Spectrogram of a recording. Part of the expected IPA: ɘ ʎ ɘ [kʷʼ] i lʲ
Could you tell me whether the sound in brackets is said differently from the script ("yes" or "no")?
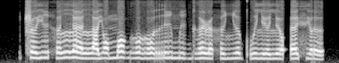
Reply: no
